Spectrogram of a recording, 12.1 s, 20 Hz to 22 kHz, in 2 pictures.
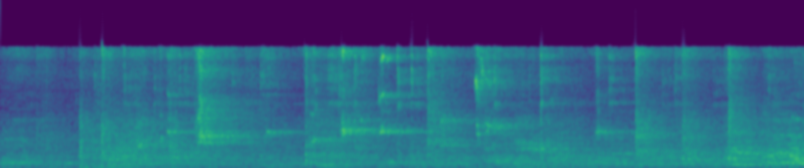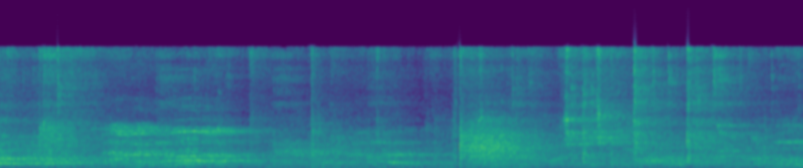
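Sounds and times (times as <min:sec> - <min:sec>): murmur of voices in a hall: 0:00.0 - 0:12.0.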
